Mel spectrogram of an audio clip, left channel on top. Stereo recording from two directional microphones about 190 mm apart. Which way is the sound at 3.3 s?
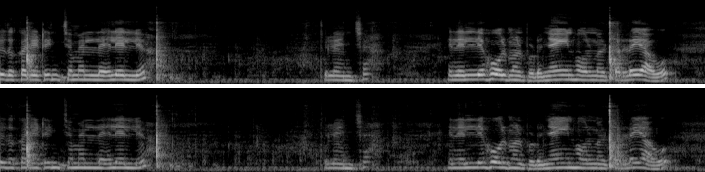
35° left (ahead or behind).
